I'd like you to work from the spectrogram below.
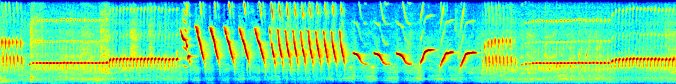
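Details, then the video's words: Canary singing: sustained trilled tones near the top of the range open and close the passage, with a fast run of steeply falling whistled notes and looping slurred phrases in the middle; faint music in the background. "Canari Singing | Kanari Sounds | Kanari Voice | Canary Beautiful Voice"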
